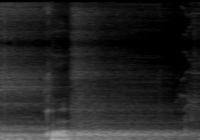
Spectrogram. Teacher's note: Kemudian huruf qaf ini mempunyai sifat istilah. Ini tempat keluarnya pada pangkal lidah, itu diangkat ke atas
